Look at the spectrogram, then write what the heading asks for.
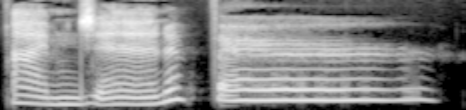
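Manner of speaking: high, slow tipsy voice. Real, not acted. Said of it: "I gotta go put her to bed, people".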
